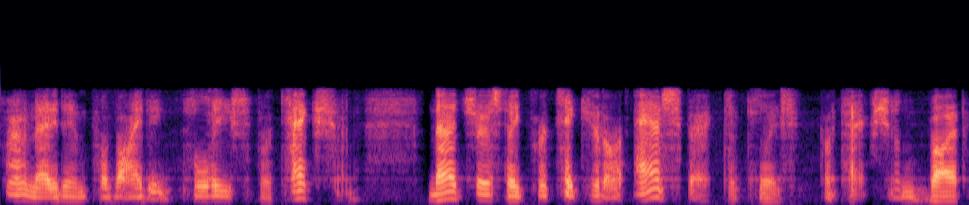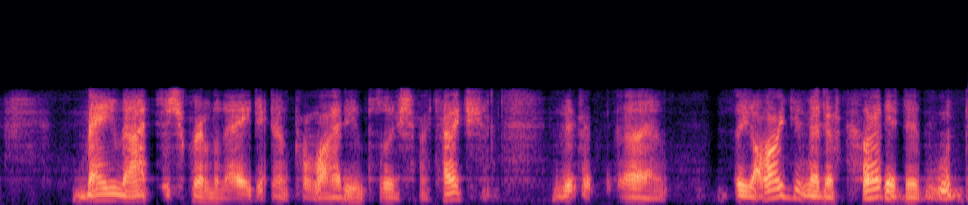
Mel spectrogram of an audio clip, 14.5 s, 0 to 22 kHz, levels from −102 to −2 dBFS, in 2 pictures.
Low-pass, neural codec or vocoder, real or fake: 3.6 kHz; codec, 24 kHz, 1 kbps, SNAC; fake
